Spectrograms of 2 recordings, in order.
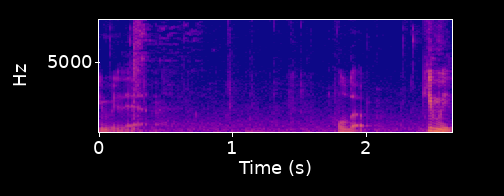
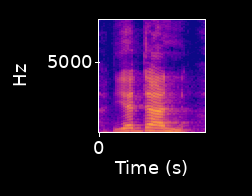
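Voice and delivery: loud, higher burst of triumph; excited shout; 3 semitones higher, 9 dB louder than usual. Real, not acted. Finishing the build with a loud triumphant shout. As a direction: shout it out proudly.

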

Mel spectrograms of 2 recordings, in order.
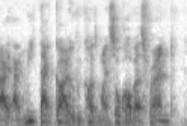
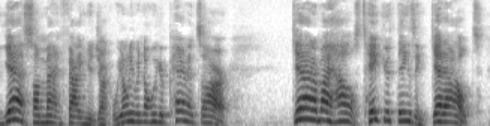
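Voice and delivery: high, loud screaming rage; father disowning the boy, screaming high and loud; furious dad; 13 semitones higher, 8 dB louder than usual. Retold or imitated. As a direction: scream it down at the son like a raging father.

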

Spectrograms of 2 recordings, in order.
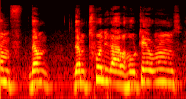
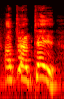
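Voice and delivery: usual speaking voice

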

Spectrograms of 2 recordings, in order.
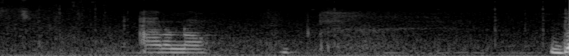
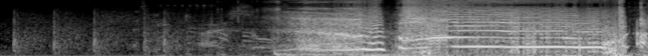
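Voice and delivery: real high, very loud shriek; shocked scream; 13 semitones higher, 13 dB louder than usual. Real, not acted. Streamer shrieks at a sudden enemy, very loud and high.

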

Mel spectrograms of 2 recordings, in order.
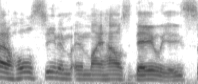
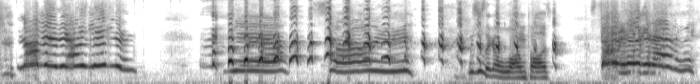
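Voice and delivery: very high cartoon clown, yelling, half crying and laughing; squealing clown; 7 dB louder than usual. Clown caught snorting sweetener, squealing high and crying with laughter.

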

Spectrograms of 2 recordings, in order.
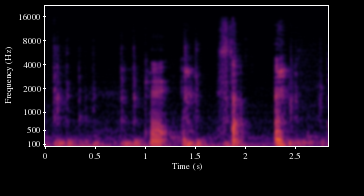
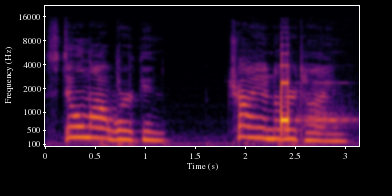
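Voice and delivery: voicing the game character much higher, a touch louder; 14 dB louder than usual. Gamer voicing the game character at the terminal, high and squeaky.

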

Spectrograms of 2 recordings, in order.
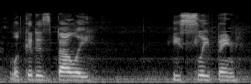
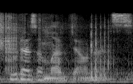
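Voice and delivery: ordinary delivery

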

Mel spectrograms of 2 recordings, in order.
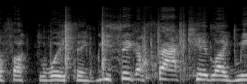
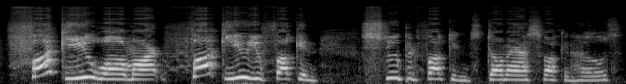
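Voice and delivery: pissed off; slower than usual. Real, not acted. Collector curses the store over a damaged package, pissed off. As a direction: curse them out, punching each insult. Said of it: "a lot pissed when I find".

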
